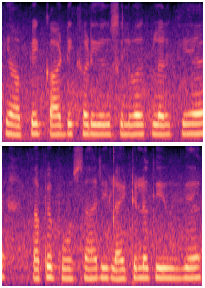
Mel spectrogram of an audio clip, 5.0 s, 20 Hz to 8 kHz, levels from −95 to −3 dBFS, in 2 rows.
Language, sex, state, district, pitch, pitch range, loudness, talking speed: Hindi, female, Haryana, Jhajjar, 205 Hz, 200-210 Hz, -16 LUFS, 215 wpm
